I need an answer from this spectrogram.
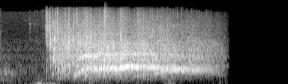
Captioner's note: applause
